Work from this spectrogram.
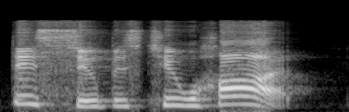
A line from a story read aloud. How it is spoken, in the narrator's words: she yelled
